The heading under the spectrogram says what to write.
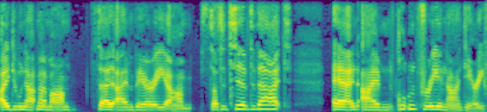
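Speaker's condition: Down syndrome

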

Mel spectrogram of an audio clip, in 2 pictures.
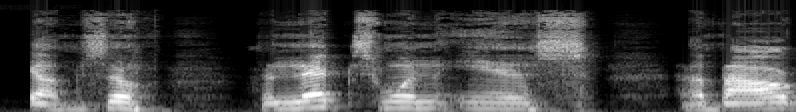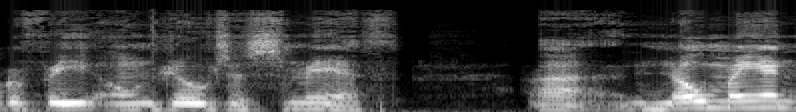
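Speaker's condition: Cerebral palsy; wheelchair user

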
